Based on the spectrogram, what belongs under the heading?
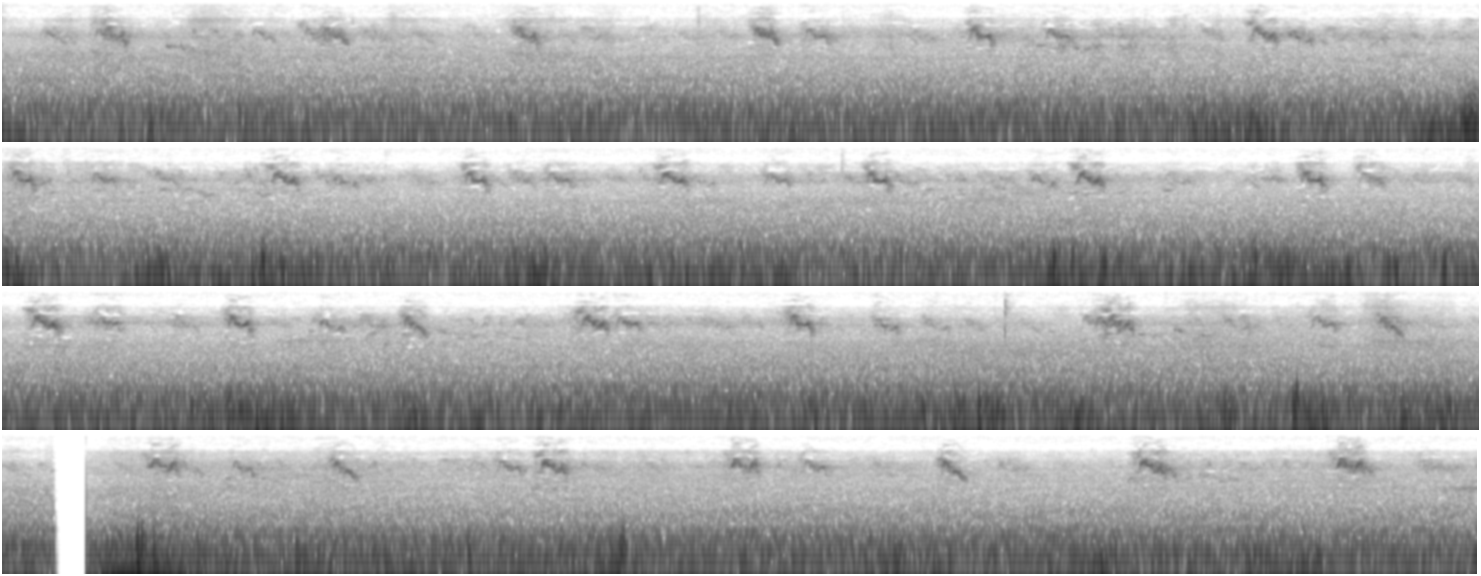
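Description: A small bird chirping over and over, short high chirps that slide downward, more than one a second, over a low rumble. About three-quarters of the way in the sound breaks off briefly and comes back with a thump.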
